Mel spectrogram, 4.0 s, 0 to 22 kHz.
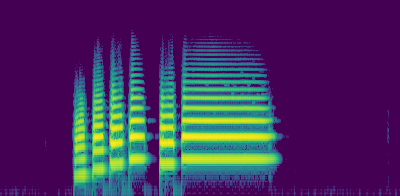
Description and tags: Charge in A
air, blow, charge, mus152, Trumpet, water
